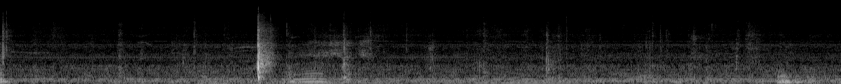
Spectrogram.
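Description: A single sharp plastic click about two and a half seconds in, as a snap button of a KYT motorcycle helmet's liner is pressed home into the shell, followed by a short murmur and a few faint handling taps.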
